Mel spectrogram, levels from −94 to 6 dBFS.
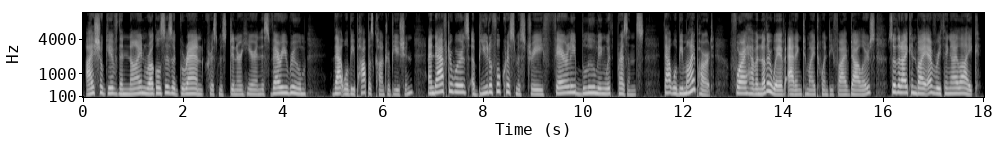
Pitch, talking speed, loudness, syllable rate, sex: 205 Hz, 175 wpm, -22 LUFS, 5.1 syllables/s, female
